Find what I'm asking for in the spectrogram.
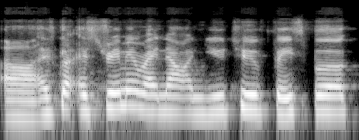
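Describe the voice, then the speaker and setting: A woman's voice: mid-range voice, brisk, a little mellow, slight background noise. A woman co-hosting a live audio chat show, chatty and a bit apologetic, talking into a phone. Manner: chatty, apologetic, with filler words. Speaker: podcast co-host. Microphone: Android phone.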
